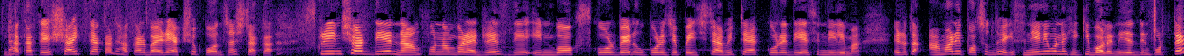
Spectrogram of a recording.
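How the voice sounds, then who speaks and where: A young woman from Bangladesh hosting a live-stream clothing sale, chatty and excited, exclaiming over dresses in an indoor showroom. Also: high-pitched, brisk. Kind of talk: Facebook live sales pitch.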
